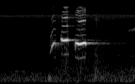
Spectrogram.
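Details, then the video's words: Single short phrase from a sooty-headed bulbul (kutilang) calling a rival, used as a lure: a quick rising note followed by two loud, bright chirps in close succession. "Suara Burung kutilang gacor memanggil lawan"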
